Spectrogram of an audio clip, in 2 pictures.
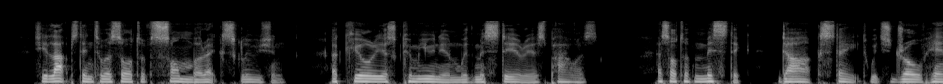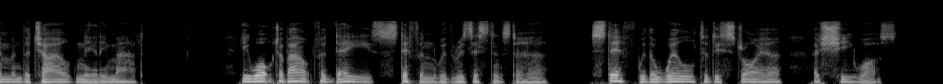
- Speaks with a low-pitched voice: Yes, low, 115 Hz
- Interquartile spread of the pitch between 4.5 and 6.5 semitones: No, average, 3.3 semitones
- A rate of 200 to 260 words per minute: No, average, 155 wpm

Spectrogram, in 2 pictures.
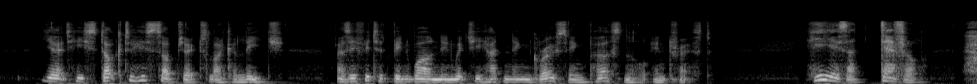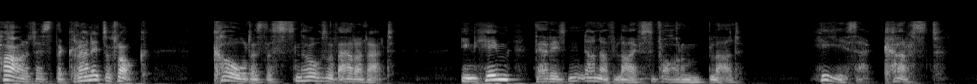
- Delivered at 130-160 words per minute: Yes, average, 155 wpm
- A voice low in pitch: Yes, low, 125 Hz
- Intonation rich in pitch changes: Yes, wide, 5.7 semitones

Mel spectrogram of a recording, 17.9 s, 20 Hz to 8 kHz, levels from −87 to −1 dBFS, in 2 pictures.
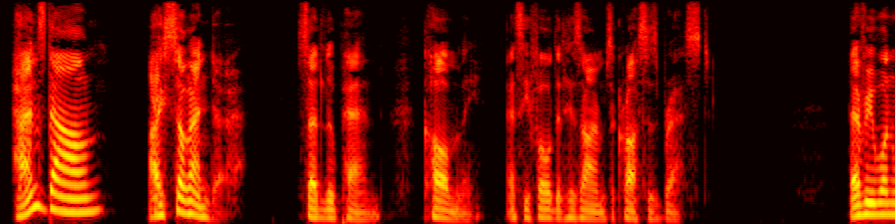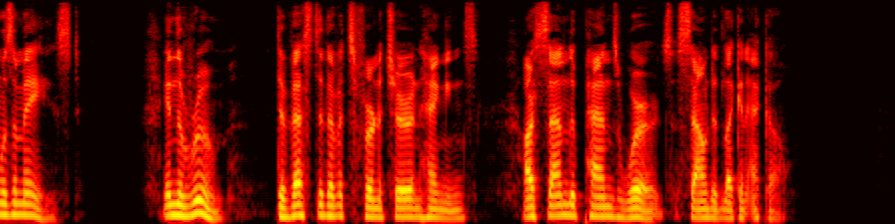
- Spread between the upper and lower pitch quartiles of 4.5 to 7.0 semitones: Yes, average, 5.2 semitones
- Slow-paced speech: Yes, slow, 115 wpm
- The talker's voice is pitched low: Yes, low, 120 Hz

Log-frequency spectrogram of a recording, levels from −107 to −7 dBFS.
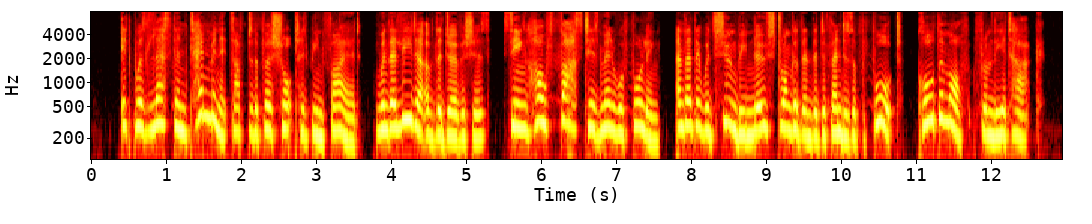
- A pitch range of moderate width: Yes, average, 4.5 semitones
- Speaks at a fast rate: Yes, fast, 215 wpm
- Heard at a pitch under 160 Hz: No, high, 245 Hz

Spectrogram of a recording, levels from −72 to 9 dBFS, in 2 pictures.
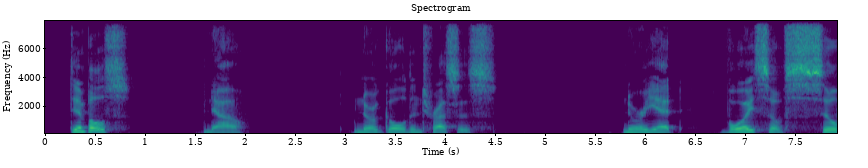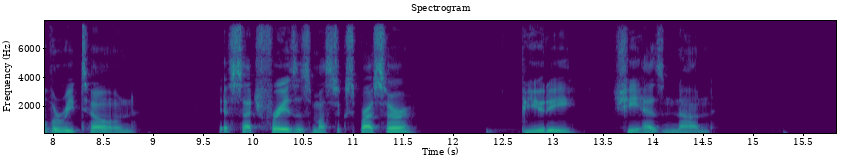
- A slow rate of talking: Yes, slow, 80 wpm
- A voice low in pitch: Yes, very low, 95 Hz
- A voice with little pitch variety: No, average, 3.5 semitones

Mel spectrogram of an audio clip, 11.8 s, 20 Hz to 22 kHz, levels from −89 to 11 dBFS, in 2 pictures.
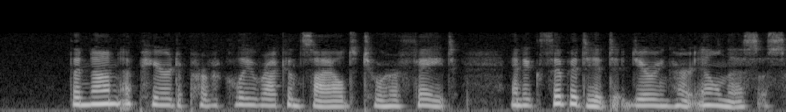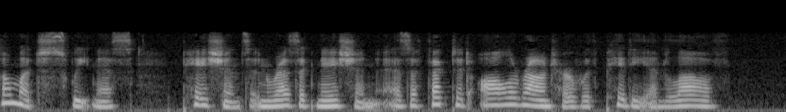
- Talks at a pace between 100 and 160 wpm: Yes, average, 140 wpm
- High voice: No, medium, 180 Hz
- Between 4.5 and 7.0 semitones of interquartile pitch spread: No, average, 3.1 semitones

